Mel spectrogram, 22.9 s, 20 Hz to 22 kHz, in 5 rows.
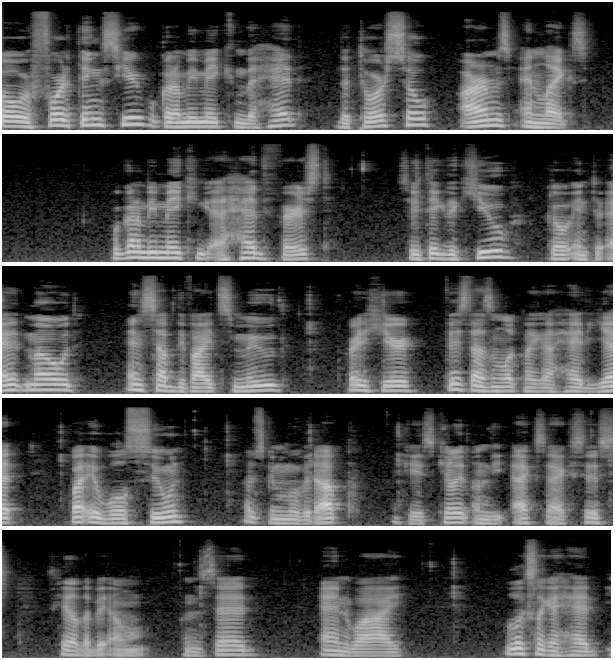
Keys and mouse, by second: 7.8 click, 9.1 Tab, 10.1 w, 15.0 g, 15.5-17.4 middle drag, 18.2 s, 18.9 s, 20.7 s, 22.6-22.9 middle drag.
